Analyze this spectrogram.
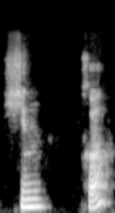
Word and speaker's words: Xinhe: it's actually in between s x is actually in between an sh and an s, Oh, so it's actually Xin. Xin, I guess. Okay, and then the second syllable is the one that's really hard because it's you spell it he, but it is not pronounced like that at all, right? It's more like you said it's huh, Yeah, it's he. huh. So your name is actually pronounced Xin he.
